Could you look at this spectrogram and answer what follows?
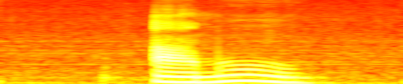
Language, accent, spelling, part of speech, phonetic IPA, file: Persian, Iran, عمو, noun, [ʔæ.muː], Fa-عمو.ogg
- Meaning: 1. paternal uncle 2. uncle (title)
